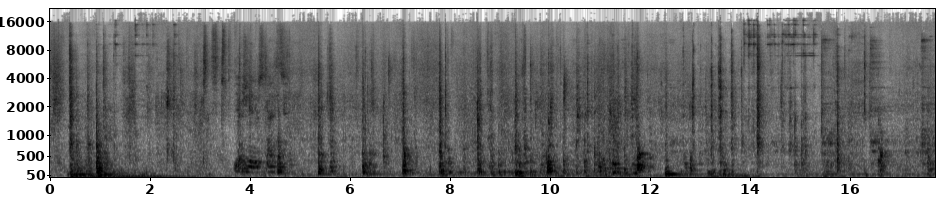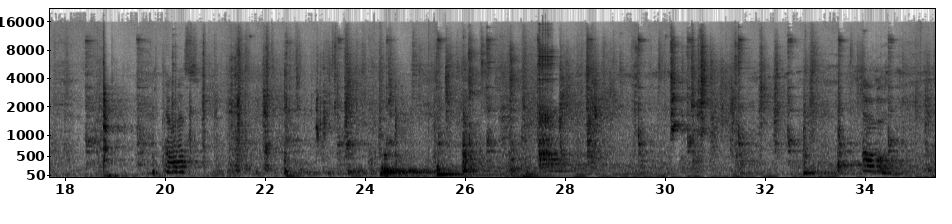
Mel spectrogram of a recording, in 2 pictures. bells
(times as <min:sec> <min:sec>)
0:00.4 0:05.0, 0:13.6 0:18.8, 0:19.6 0:35.4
